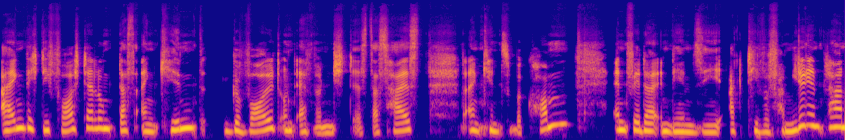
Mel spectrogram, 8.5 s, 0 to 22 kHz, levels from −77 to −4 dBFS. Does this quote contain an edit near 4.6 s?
yes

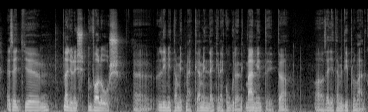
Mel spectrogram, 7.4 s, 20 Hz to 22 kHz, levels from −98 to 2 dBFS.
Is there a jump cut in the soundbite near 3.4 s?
no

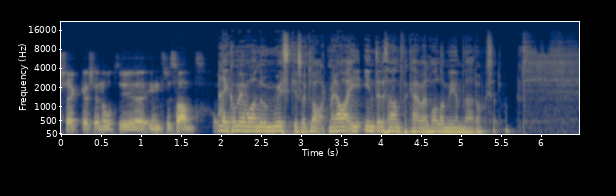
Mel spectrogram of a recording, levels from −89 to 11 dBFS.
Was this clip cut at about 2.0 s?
yes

